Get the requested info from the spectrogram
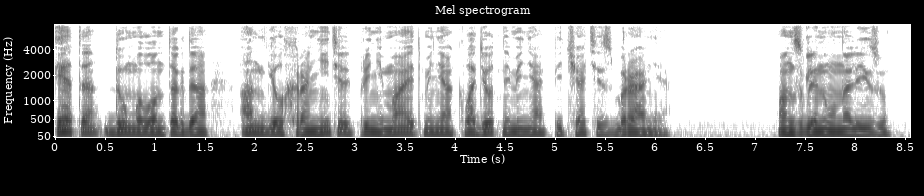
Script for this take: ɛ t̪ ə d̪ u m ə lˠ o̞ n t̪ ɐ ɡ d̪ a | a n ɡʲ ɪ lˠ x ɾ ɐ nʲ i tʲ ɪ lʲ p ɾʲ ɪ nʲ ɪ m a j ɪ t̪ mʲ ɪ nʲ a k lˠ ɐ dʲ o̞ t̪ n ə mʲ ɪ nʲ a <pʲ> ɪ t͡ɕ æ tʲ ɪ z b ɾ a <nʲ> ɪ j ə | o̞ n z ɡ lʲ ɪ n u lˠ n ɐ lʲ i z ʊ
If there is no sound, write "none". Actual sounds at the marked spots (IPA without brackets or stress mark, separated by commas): pʲ, nʲ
